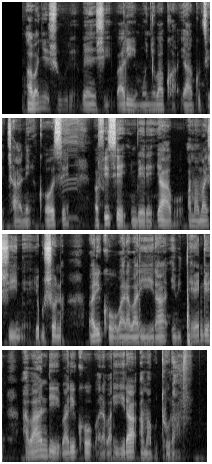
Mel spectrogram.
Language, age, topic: Rundi, 18-24, education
